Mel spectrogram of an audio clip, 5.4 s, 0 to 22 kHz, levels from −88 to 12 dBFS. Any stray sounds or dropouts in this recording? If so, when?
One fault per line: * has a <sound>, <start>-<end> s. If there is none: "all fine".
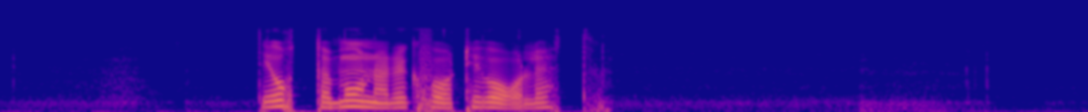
all fine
